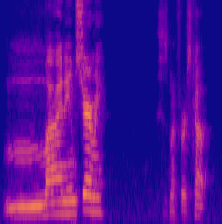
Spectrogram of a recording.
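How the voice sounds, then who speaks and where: A tired man hosting a relaxed morning livestream, talking easily to his viewers. His pitch rises and falls a lot, lively and animated even while he sounds worn out. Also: measured pace. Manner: tired, chatty, reads out viewer comments. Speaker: host. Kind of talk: casual morning livestream chat.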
